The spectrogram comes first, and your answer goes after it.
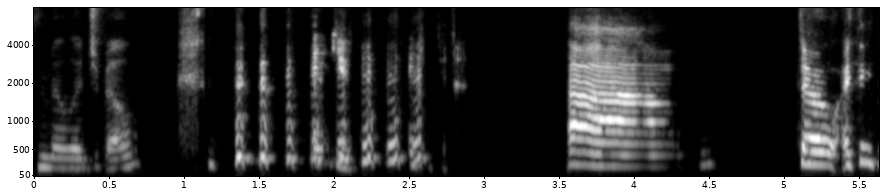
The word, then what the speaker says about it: Milledgeville: I think we're over time, although I will say, if anyone was wondering how to pronounce that town, it's Milledgeville.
